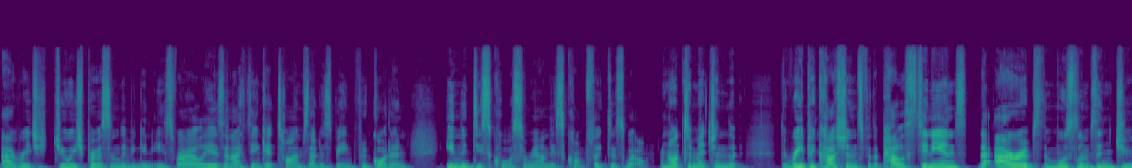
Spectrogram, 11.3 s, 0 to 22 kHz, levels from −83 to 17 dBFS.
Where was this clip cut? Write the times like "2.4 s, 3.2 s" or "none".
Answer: none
